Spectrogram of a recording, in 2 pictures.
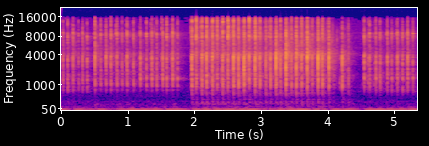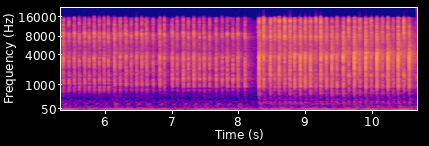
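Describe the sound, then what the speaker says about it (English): Typing on an NZXT Function TKL keyboard with Gateron Red switches and a slightly rattly spacebar, a fast close clatter in several bursts broken by brief pauses. "the spacebar key is one key that has started to sound a little tiny bit rattly"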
